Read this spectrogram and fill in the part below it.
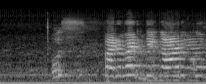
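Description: A young woman sings loudly through a microphone and loudspeakers.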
